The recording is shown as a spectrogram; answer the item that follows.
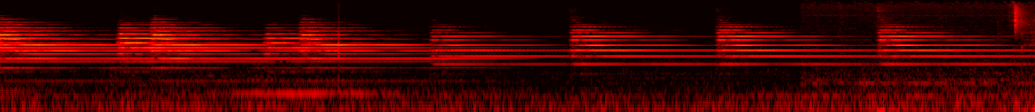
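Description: Church bells ringing, a new stroke about every second and a half, each one ringing on into the next, with the notes stepping lower as they go.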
